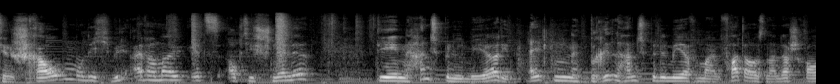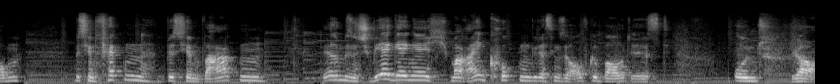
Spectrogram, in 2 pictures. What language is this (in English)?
German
